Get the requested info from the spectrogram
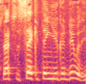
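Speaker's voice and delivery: normal talking voice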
